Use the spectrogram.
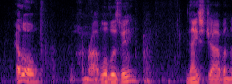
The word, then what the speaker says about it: Rob Lillisby: And then from District 15, Rob Lillisby. Hello, I'm Rob Lillisby. Nice job on the pronunciation.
